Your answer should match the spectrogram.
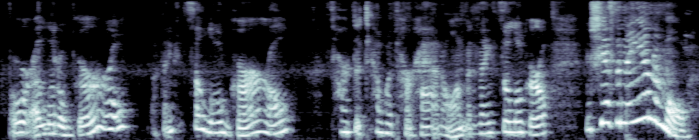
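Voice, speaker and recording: Slow, lively woman reading to preschoolers. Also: mid-range voice. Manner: sing-song, simple explanations with questions to children. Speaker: preschool teacher reading a picture book to pupils. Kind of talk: read-aloud storytime for young children. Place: indoors at home.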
